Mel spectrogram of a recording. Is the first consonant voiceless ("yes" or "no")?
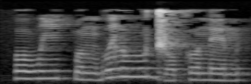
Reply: no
